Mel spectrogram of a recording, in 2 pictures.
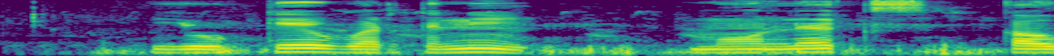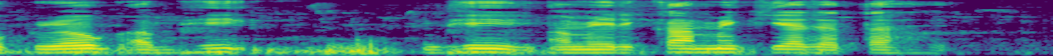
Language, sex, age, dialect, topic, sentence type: Hindi, male, 18-24, Awadhi Bundeli, agriculture, statement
